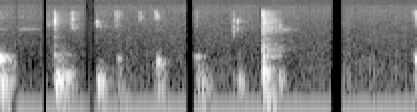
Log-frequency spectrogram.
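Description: Near silence with faint, irregular clicks and taps, about half a dozen short ones spread through the two seconds.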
